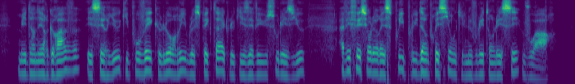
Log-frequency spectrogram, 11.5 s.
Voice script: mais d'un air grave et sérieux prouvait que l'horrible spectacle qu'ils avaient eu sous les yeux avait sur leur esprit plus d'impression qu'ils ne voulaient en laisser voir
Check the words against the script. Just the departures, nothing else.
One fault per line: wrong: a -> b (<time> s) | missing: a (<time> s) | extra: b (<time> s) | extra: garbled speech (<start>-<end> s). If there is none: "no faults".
extra: qui (2.4 s)
extra: fait (7.0 s)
